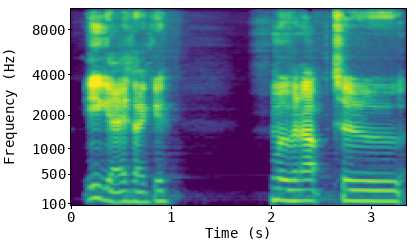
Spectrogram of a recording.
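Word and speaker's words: Ige: featherweight we had dan i forgot to pronounce it egay thank you moving up to 11.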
